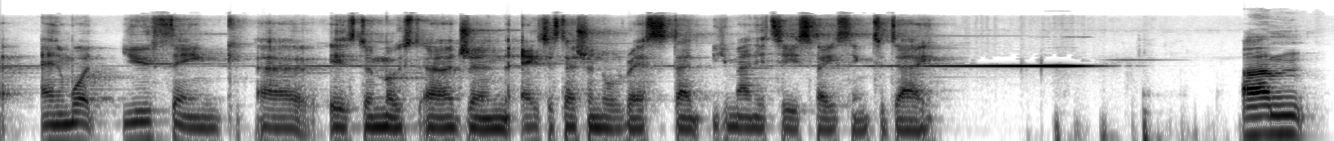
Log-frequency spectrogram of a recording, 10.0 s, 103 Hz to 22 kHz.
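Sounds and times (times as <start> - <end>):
high-pitched steady tone: 0.0 - 8.8.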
